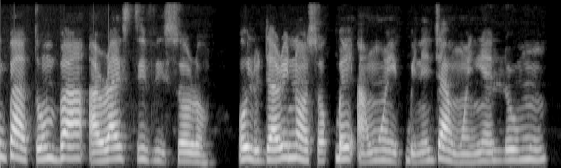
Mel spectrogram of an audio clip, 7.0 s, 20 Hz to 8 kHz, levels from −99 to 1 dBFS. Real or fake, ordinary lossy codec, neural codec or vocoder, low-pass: real; none; none; 7.2 kHz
